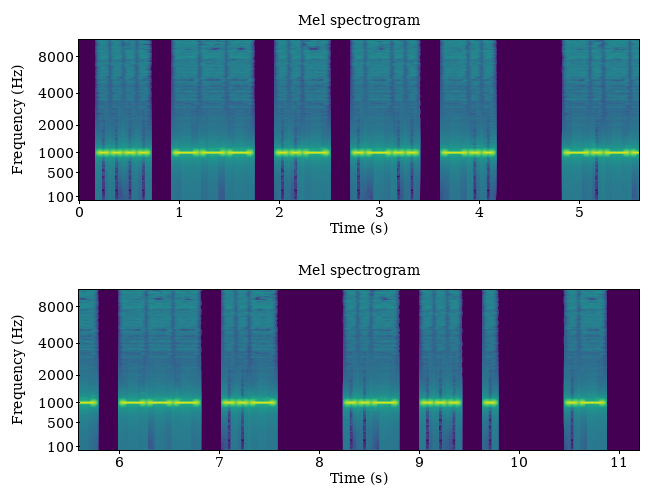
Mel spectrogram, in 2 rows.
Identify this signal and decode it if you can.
Morse code, heard as a keyed tone, about 18 wpm, spaced as for 15 wpm, 1000 Hz. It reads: HOULD YOU USE A
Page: New quotes every day in morse code at 15 Words per minute.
